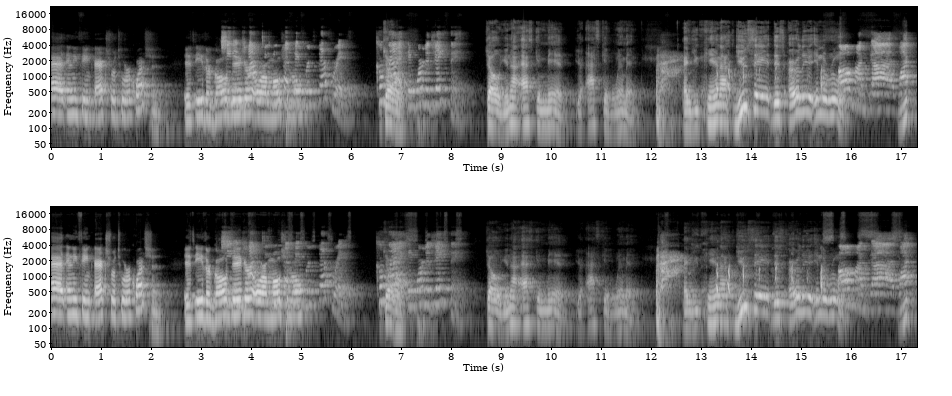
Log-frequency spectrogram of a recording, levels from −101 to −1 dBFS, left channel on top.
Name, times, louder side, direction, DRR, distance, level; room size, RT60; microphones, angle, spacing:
voice 1, 0.0-2.2 2.7-5.0 12.1-12.7, right 4 dB, 70° right, 0.6 m, -25 dB
voice 2, 3.4-5.9 6.5-8.2 15.7-17.1, left 4 dB, 45° left, 2.1 m, -31 dB
voice 3, 6.7-7.0 8.7-11.7 12.6-15.9 17.0-17.1, left 4 dB, 85° left, 0.5 m, -29 dB
21.0 x 12.0 x 2.8 m
head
